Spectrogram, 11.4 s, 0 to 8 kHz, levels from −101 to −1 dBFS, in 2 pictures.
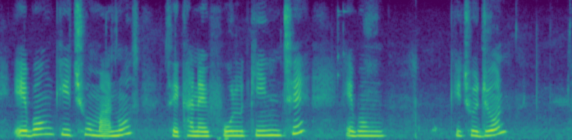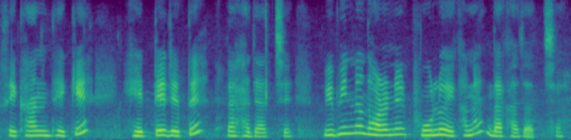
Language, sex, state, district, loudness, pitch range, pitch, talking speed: Bengali, female, West Bengal, North 24 Parganas, -17 LUFS, 250-305 Hz, 270 Hz, 115 wpm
